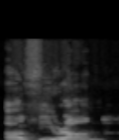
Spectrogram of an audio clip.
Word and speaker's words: Abiram: Dathan and Abiram. Okay, I'm going to say it like an American would. Dathan and Aviram.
